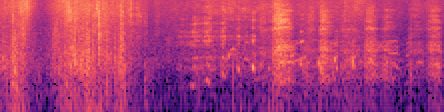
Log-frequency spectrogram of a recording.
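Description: Clothing rustling and knocking as an arm is flapped at a wasp in the van's open doorway, then a few short, stifled bleat-like laughs.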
